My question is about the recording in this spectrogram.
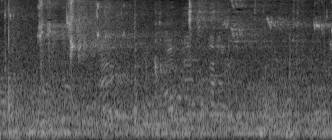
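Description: Indoor basketball play: a basketball bouncing on a wooden court in a few sharp knocks, with players' sneakers squeaking and running on the floor, echoing in a large hall.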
